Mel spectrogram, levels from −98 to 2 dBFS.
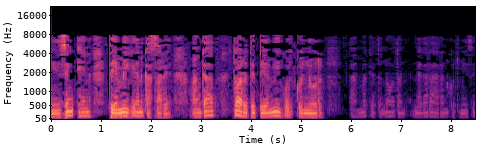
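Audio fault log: Throughout, AAC compression: the speech is band-limited with nothing above 7.7 kHz, and heavy codec damage leaves it dull, smeared and fizzy on sibilants, likely from AAC-LC starving its spectral lines of bits at a rate that fits roughly 16 kbps.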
